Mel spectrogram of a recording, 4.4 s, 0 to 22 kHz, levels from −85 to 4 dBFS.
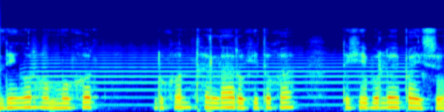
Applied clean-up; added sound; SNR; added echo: none; Trumpet; 20 dB; none.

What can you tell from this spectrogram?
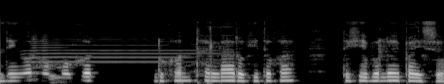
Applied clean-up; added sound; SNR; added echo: classical method Wiener filter.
